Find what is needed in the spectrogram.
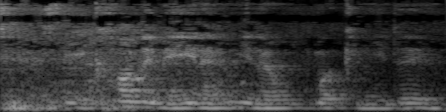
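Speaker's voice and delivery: ordinary delivery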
